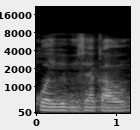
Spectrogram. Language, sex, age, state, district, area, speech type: Hindi, male, 30-45, Bihar, Madhepura, rural, spontaneous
